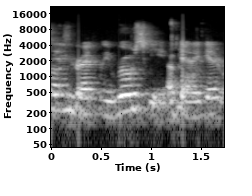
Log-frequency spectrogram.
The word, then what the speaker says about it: Roske: And we would like to recognize the winner from Moriarty, Jude Roske. Roski. I pronounced it incorrectly. Roski.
